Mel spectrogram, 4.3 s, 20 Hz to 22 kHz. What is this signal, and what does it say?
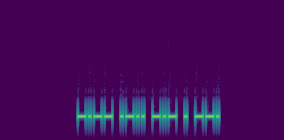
Morse code, heard as a keyed tone, about 30 wpm, 700 Hz. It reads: YLKEG
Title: Code Groups - 5 Letters - 30wpm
